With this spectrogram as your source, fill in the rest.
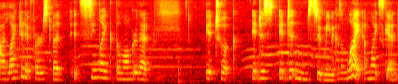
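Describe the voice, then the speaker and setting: A woman's fairly high voice with a Kentucky accent, plus audible room echo and noticeable background noise. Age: 20s. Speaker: YouTuber. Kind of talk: casual vlog talk to camera. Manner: animated.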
